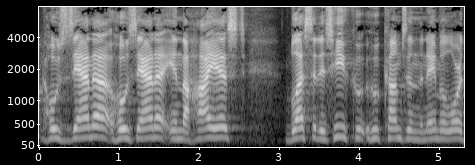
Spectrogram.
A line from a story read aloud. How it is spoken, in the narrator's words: So crying out, loud voice, shouting, really yelling out, crying out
